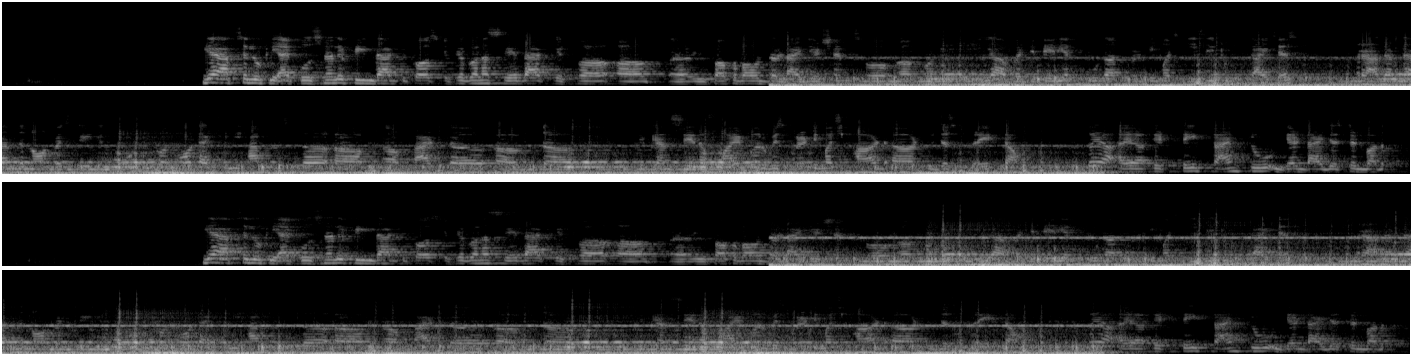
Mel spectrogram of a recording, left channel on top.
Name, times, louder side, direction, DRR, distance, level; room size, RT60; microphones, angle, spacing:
voice 1, 2.0-12.9 13.5-19.8 20.5-24.4 24.9-27.9, left 4 dB, 85° left, 6 dB, 0.9 m, -37 dB
sound 1, 7.7-25.1, right 1 dB, 50° right, 0.9 m, -26 dB
26.5 x 14.0 x 2.5 m, 1.2 s
head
